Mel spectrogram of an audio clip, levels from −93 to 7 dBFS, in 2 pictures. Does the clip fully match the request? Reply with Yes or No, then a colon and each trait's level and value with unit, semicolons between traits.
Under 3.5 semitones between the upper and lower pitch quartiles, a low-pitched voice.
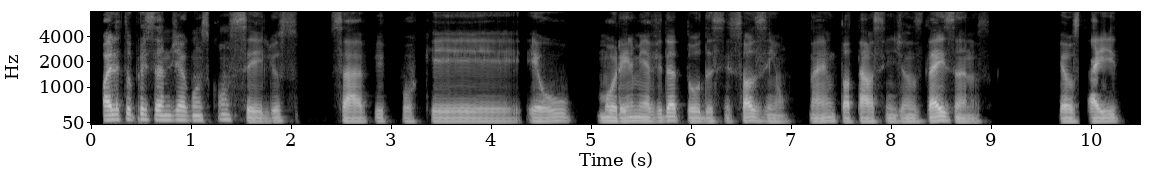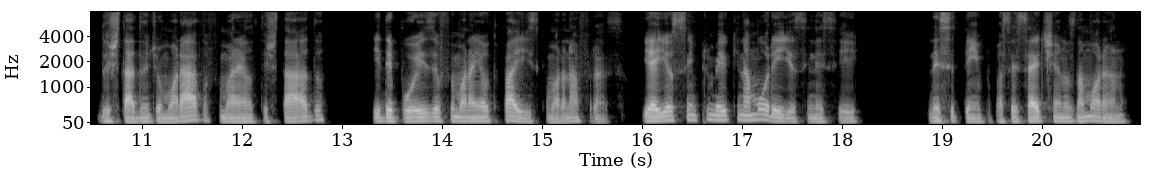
Yes: average, 2.8 semitones; very low, 90 Hz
